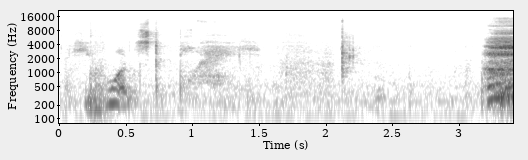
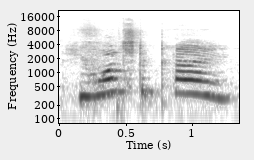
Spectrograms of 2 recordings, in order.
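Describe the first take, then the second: First: Unvoiced whisper, much softer. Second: Much higher, slow, softer; mock awed. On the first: Fan watching Luck beg to play, whispering. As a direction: breathe it out in reverent awe. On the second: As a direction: gush it in awe. Watching Luck on the sideline.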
